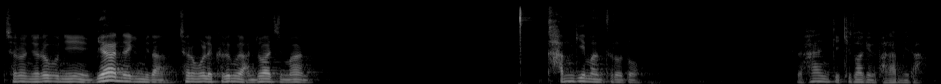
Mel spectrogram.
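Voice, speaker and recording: A man's voice: mid-range voice, moderate pace, long pauses. A man preaching a church sermon as a pastor, conversational yet exhorting, often posing rhetorical questions straight to the congregation. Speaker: senior pastor. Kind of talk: church sermon with Bible reading.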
